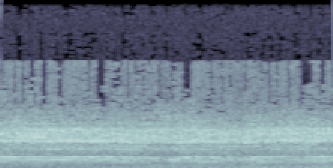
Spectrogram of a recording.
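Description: A steady train station whistle sounds for a couple of seconds as the train is about to pull into the station: one sustained, reedy blast with layered harmonic tones, holding an even loudness from start to finish with no talking over it.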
